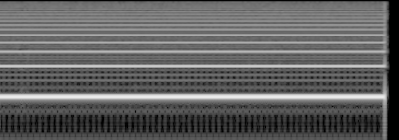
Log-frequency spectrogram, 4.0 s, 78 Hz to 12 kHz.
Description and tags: LR35902 Square Fs5
A sound which reminded me a lot of the GameBoy. I've named it after the GB's CPU - the Sharp LR35902 - which also handled the GB's audio. This is the note F sharp of octave 5. (Created with AudioSauna.)
chiptune, fuzzy, square, synth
